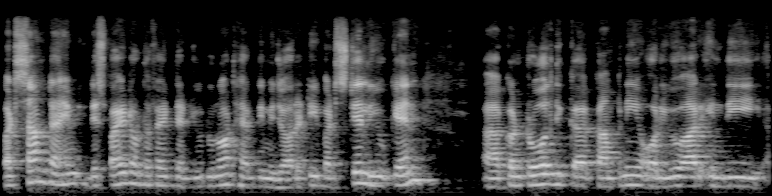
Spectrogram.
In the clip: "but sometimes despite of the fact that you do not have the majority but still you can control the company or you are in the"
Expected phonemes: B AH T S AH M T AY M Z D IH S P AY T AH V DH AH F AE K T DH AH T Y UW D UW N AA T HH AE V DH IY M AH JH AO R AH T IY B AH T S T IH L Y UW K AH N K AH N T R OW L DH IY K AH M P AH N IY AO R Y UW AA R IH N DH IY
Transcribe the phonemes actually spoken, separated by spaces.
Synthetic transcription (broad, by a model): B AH T S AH M T AY M D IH S P AY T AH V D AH F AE K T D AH T Y UW D UW N AA T HH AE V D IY M AH JH AO R AH T IY B AH T S T IH L Y UW K AH N K AH N T R OW L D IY K AH M P AH N IY AO R Y UW AA R IH N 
